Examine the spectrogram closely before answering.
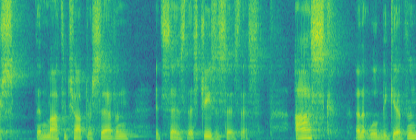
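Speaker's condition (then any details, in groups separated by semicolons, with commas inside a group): No condition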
